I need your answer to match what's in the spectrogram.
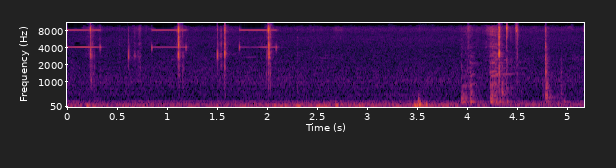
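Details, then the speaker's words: Toro TimeCutter mower seat safety switch on continuity tester: short high beeps come and go irregularly as the rusty switch makes only intermittent contact, suspected cause of the mower shutting off when blades engage or handles move. "so this is a continuity test you hit the beep uh when the circuit is complete I can clean these up a little bit it's not working it's working sometimes"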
